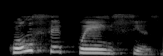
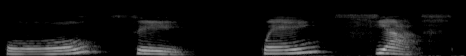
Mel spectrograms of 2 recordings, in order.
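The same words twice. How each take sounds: First: Loud, slow "Consequências", said as a whole word; loud emphatic word. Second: "Consequências" very slowly as con-se-quên-cias; long pauses between each syllable of "Consequências". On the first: Teacher returning to the example for students, loud emphatic word. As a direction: put "Consequências" out firmly and loudly. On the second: Teacher separating the word for students, "Consequências" slowly syllable by syllable. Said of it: "Vou separar". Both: Shown as a demonstration.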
